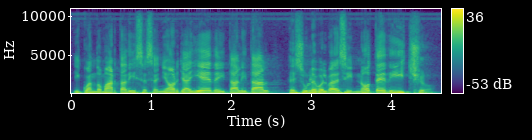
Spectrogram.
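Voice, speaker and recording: Male pastor, high voice, dramatic sermon delivery. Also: normal speed. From Spain. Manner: dramatic, acts out the Bible figures' lines.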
